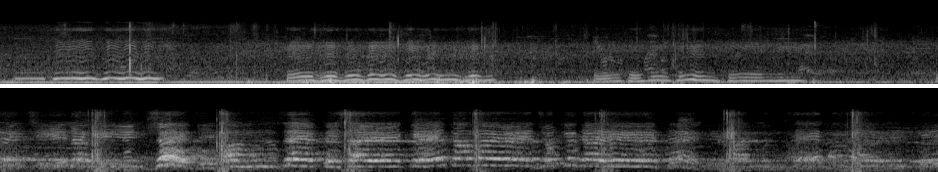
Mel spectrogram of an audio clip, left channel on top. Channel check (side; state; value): both; different; correlation 0.00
